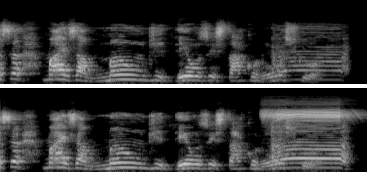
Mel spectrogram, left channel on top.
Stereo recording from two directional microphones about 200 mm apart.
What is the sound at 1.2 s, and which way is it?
Speech, 10° left (ahead or behind).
